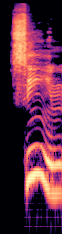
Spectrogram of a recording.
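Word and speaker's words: س: seen and sheen sheen seen as the equivalent to the letter s sheen is equivalent to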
